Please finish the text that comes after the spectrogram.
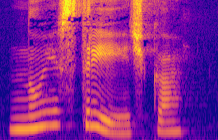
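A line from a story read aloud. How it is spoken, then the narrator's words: Drawling. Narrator (Russian): протянул Павел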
